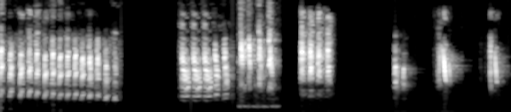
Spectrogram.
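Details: Eurasian tree sparrow in a fight, used for teaching caged songbirds: a long run of rapid harsh chirps, then shorter chattering bursts and a few single sharp notes.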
